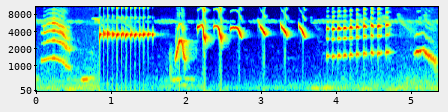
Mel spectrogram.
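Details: Asian pied starling song with rich variation, used to get other birds singing: a fast rattling trill, then a series of short downslurred whistles about three per second, another quick trill and a closing falling whistle.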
